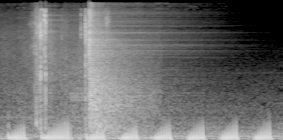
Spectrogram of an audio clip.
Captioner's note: door closes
